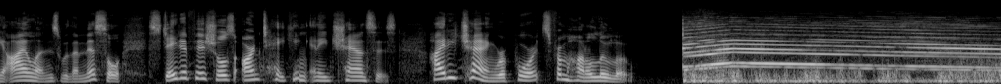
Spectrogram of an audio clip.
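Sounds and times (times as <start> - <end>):
speech: 0.0 - 6.4
attack warning siren wailing: 6.8 - 10.0.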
